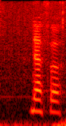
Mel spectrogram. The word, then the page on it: never: English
